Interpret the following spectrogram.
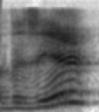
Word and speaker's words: vizier: A vizier? It rhymes with brazier, ladies and gentlemen. It rhymes with brazier, but it is far less shapely.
